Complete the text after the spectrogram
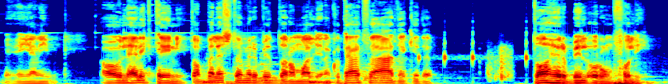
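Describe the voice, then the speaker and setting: Very fast, low-voiced shady Egyptian businessman, played by a man. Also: steady tone, fairly bright tone. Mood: evasive. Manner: insistent, repetitive, over-familiar. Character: pushy, shady businessman client angling for a favour. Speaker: prank caller. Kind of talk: prank phone call.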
